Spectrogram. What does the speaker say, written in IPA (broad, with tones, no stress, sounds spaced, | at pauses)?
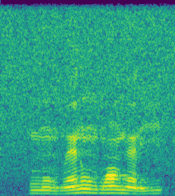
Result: m ũ˨ b ɛ̃˨˦ ɾ ũ˧ b ɔ̃˧ ɡ ɛ̃˨ ɾ i˧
